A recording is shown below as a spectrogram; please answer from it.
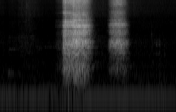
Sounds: Sniff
